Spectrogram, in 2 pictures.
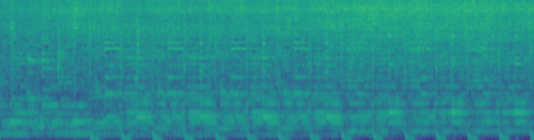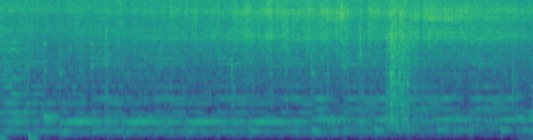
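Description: Sliced red onion and red bell pepper sizzling in hot oil in a stainless steel pan. Background music with sustained chords runs underneath, with a steady low beat in the first half.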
